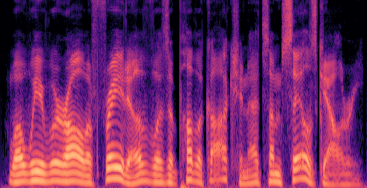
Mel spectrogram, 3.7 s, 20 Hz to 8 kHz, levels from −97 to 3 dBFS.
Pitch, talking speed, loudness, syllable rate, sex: 120 Hz, 230 wpm, -17 LUFS, 5.7 syllables/s, male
